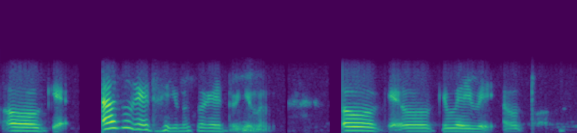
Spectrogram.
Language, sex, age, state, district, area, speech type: Malayalam, male, 45-60, Kerala, Pathanamthitta, rural, conversation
